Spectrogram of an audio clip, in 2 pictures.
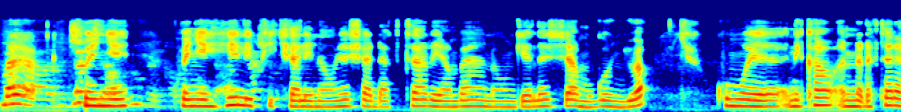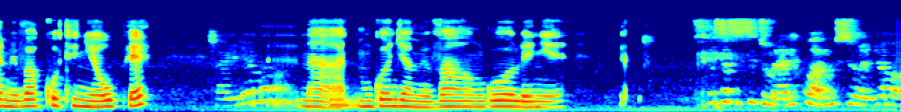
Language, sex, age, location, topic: Swahili, female, 25-35, Wajir, health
